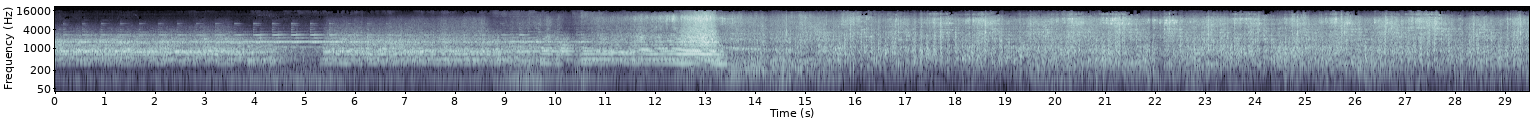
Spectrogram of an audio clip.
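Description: A Norfolk Southern diesel locomotive's air horn blows several long blasts as it approaches, loudest just before it stops with a drop in pitch as the locomotive passes, about halfway through. Then RoadRailer trailers roll by, their wheels making a steady noise with a regular clickety-clack on the rail joints.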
